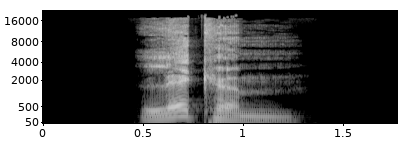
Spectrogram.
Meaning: strong dative masculine/neuter singular of leck
- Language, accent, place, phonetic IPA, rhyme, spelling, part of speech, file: German, Germany, Berlin, [ˈlɛkəm], -ɛkəm, leckem, adjective, De-leckem.ogg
